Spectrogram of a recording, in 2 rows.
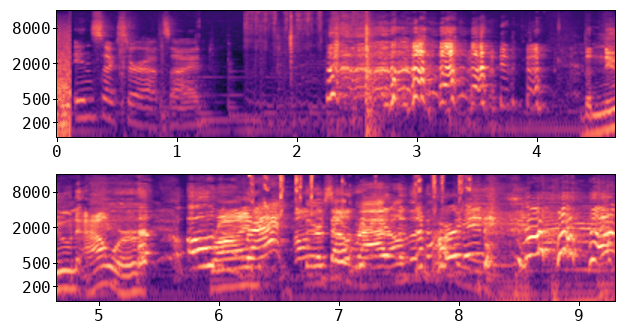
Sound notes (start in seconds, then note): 2.2 laughing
